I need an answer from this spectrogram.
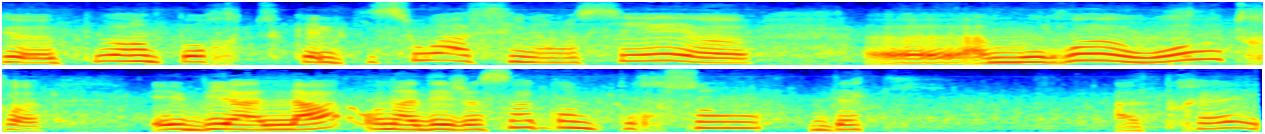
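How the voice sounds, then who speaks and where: Woman life coach as interview guest: mellow, hesitant, thoughtful. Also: high-pitched, a little hiss or hum. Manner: hesitant, with frequent pauses and fillers. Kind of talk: reflective interview answers.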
